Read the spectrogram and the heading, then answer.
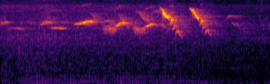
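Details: Double-collared seedeater male, loose and stirred by a female, giving one short song phrase of quick high chirps and slurred whistles that rise and fall, ending in two sharp downward notes; quiet background.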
